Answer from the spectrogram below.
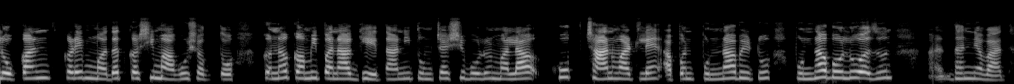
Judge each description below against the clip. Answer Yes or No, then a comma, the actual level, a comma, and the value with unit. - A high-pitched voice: Yes, very high, 265 Hz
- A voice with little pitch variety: Yes, narrow, 2.1 semitones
